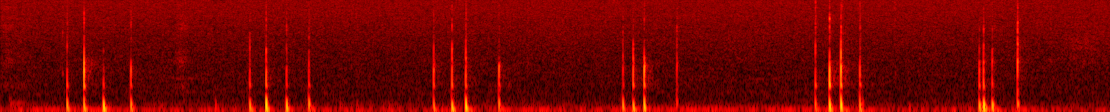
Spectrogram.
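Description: Long painted nails tap and scratch a thin, solid, flat rectangular cork board or coaster held close to the mic. The sound is a series of short, dry, muffled clicks in quick clusters of two to four, with a deep low thump under each and almost no ring, over a faint low hum.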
